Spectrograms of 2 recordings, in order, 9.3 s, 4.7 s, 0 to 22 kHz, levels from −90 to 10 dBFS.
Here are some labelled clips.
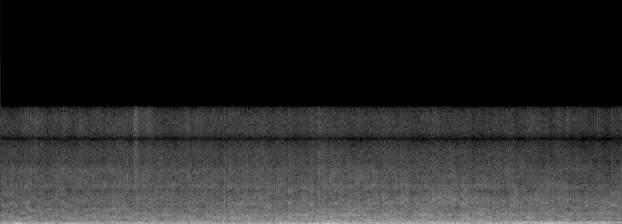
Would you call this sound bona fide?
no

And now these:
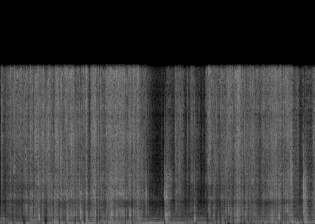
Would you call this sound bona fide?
no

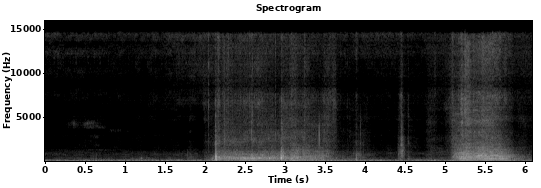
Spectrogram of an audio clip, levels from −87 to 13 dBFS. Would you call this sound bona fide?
no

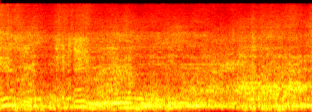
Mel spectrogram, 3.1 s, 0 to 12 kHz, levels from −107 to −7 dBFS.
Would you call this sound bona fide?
no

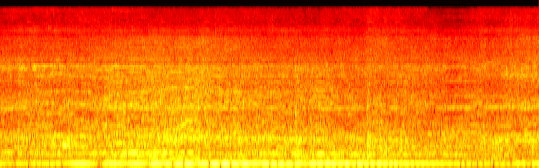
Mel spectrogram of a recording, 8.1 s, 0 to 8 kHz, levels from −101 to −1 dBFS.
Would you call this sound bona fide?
no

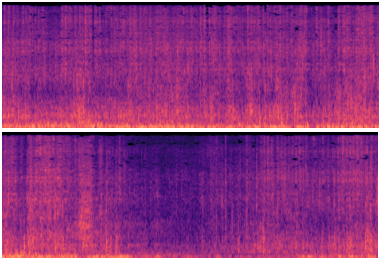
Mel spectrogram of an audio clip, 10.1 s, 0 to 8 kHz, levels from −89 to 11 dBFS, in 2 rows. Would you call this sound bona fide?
yes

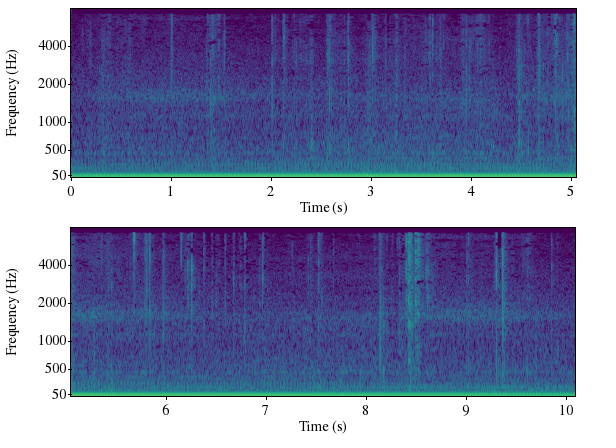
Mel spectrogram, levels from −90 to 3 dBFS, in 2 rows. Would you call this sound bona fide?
yes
